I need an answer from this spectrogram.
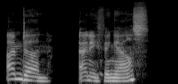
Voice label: Crew Task Done, Female; Railjack Crew; New Loka

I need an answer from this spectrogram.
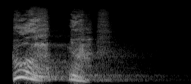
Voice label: Horse Mount Adult; Warframe; Duviri

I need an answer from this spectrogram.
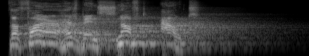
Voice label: Crew Fix Fire, Male; Dialog; en; Warframe; Railjack Crew; Arbiters Hexis

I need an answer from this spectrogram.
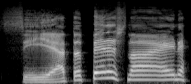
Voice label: Game Start Arcade Machine; Warframe; 1999; Ollies Crash Course

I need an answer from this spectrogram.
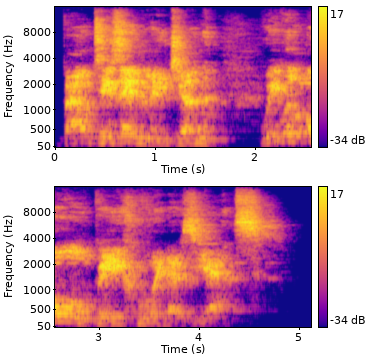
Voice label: Patrol spoken, male soldier; Dialog; Barks; Battle; Sinecure

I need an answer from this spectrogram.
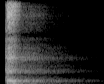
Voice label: Adult Operator Jump, en; Warframe; New War

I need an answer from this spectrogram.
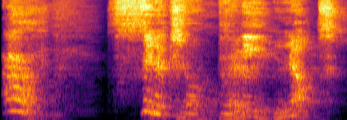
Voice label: Damage Low Chance, Soldier Male; Dialog; Barks; Battle; Sinecure

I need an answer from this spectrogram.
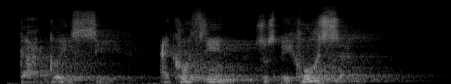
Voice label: Patrol Grineer Male, Barks, Battle

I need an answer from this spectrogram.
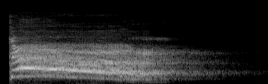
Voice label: angry, en; Warframe; Tyl Regor Boss; Efforts

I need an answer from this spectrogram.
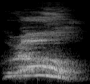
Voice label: Attack Normal Soldier Female, Battle Barks; Dialog; Sinecure

